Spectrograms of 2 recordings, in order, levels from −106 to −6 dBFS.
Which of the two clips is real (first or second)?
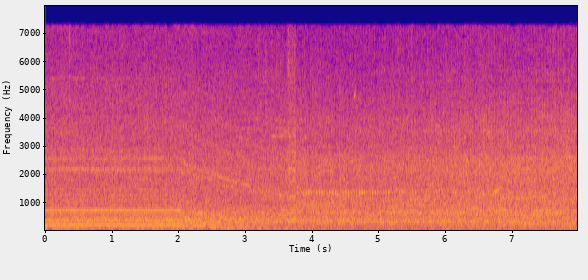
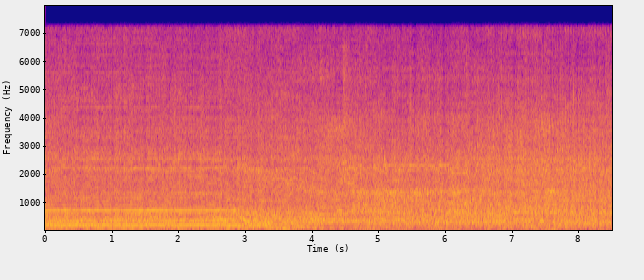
first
